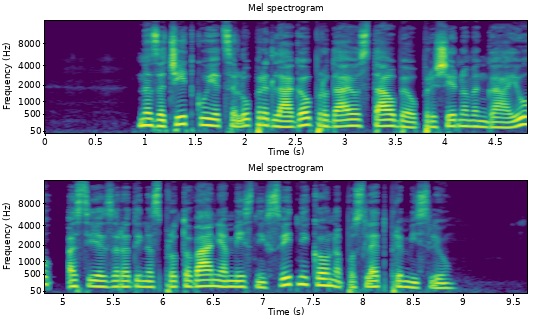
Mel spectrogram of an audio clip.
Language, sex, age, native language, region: Slovenian, female, 30-49, Slovenian, Central Slovenia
